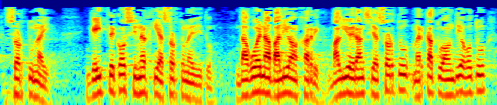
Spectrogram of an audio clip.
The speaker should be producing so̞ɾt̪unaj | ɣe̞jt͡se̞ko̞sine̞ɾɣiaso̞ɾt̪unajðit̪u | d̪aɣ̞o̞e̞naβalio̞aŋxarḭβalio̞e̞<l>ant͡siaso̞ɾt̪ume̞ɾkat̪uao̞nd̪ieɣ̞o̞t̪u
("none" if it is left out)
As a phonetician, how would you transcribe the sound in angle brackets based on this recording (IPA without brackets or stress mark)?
ɾ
